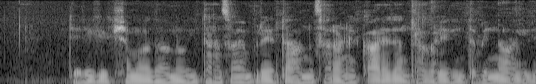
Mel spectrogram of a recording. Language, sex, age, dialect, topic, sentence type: Kannada, male, 31-35, Coastal/Dakshin, banking, statement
